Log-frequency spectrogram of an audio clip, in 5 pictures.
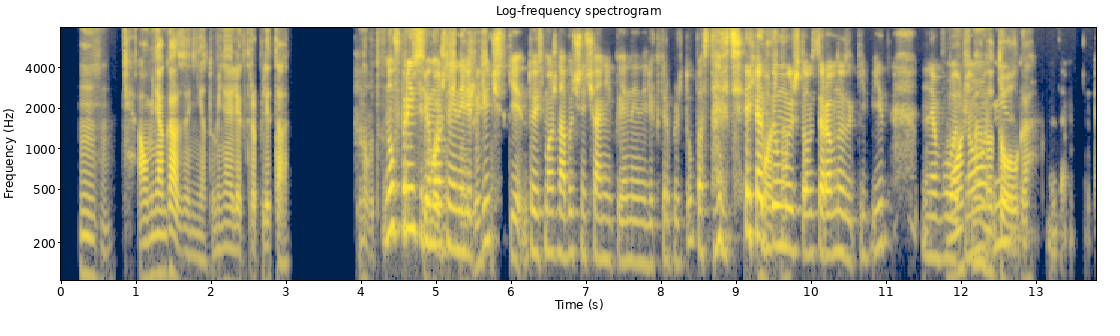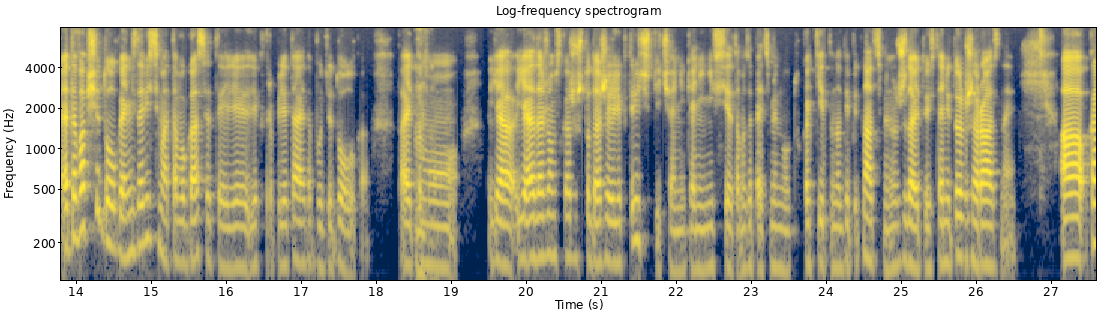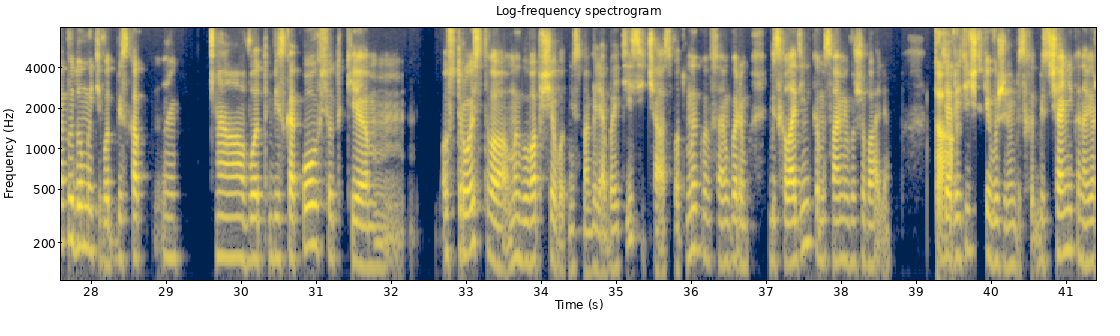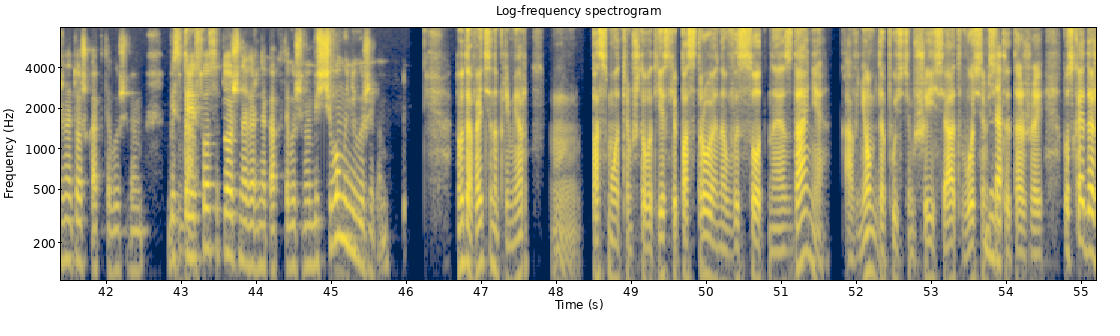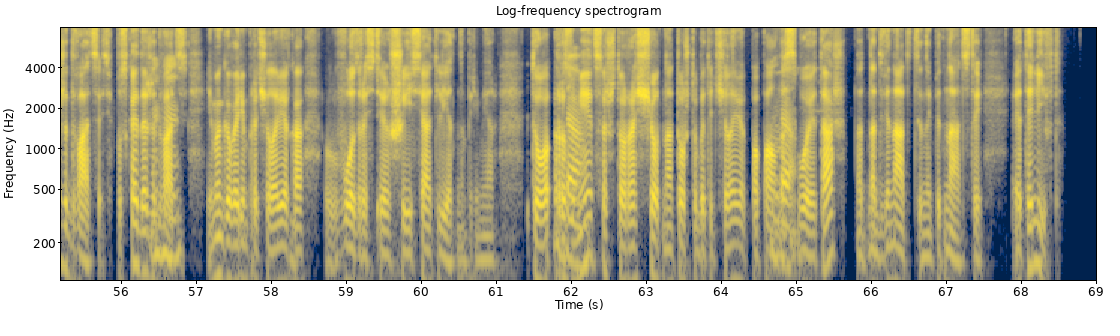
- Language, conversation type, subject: Russian, unstructured, Какие технологии вы считаете самыми полезными в быту?
- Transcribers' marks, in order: laughing while speaking: "я думаю"; other background noise; tapping; tsk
